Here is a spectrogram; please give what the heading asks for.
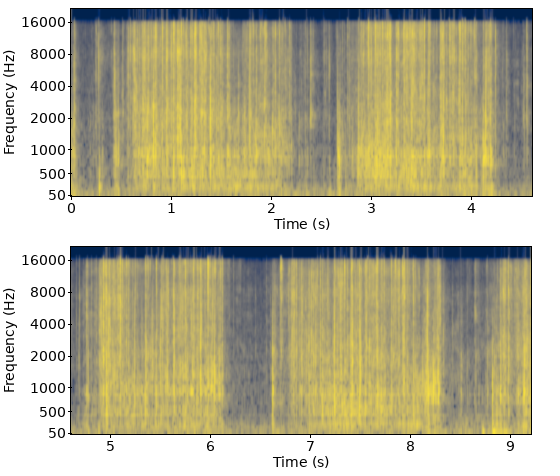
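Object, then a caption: Paper piñata with foil fringe. Long nails scratch the gold foil fringe on a medium, hollow paper pumpkin piñata. A bright, dense crinkling and rustling comes in steady bursts separated by brief quiet pauses, with little low end.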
